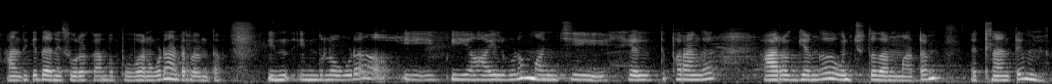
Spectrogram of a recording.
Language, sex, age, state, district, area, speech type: Telugu, female, 18-30, Telangana, Hyderabad, urban, spontaneous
